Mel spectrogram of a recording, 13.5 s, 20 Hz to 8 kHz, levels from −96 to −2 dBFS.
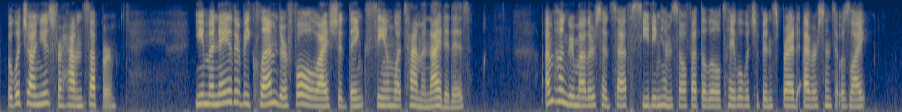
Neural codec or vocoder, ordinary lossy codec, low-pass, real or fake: none; Opus, 16 kbps; 7.2 kHz; real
